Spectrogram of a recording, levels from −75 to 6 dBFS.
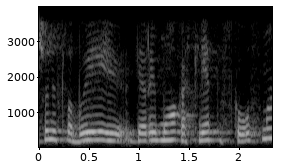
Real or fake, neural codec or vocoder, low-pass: fake; vocoder, 44.1 kHz, 128 mel bands, Pupu-Vocoder; 3.6 kHz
